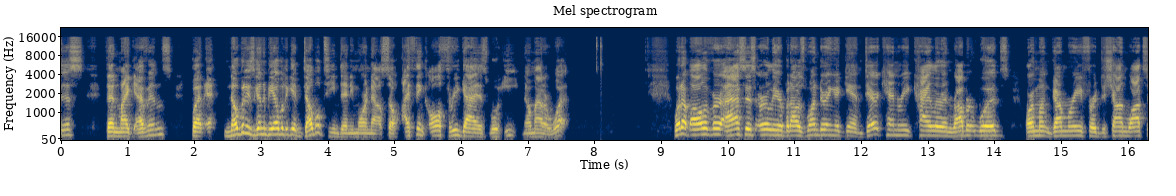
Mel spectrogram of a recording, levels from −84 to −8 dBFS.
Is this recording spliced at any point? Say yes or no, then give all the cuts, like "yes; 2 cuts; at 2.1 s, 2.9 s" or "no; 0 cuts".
no; 0 cuts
